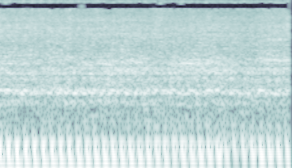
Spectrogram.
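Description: Motorcycle engine running at idle before a ride to school, a close, loud, rapid even putter throughout.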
